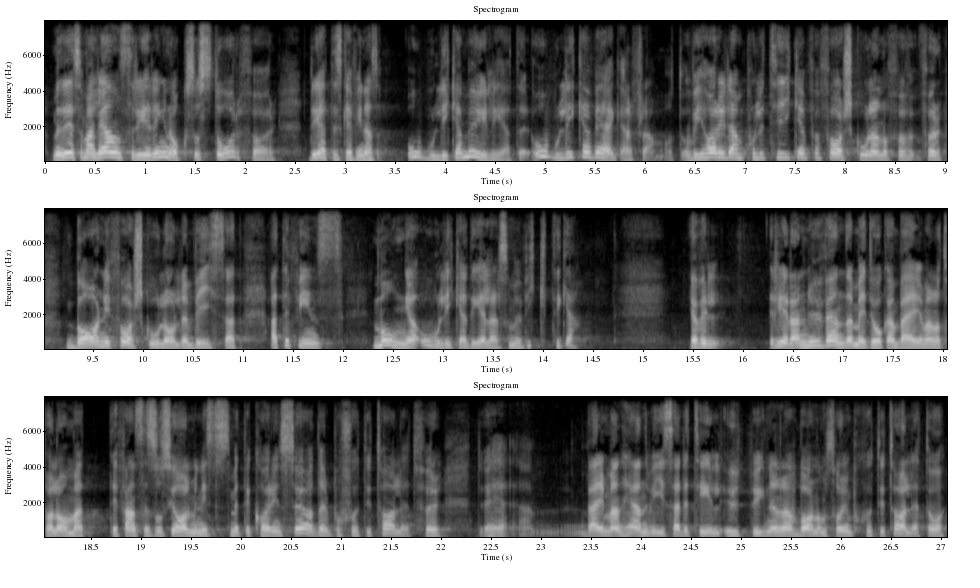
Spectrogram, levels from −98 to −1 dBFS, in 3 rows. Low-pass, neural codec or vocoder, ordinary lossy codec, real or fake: none; none; none; real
